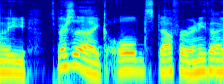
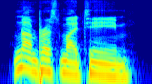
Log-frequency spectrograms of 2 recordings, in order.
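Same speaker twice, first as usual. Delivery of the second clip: teasing, mocking put-on voice; 2 semitones lower than usual. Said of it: "He's blaming the computer team".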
